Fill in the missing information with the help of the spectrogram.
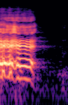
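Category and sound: animal, sheep bleating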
